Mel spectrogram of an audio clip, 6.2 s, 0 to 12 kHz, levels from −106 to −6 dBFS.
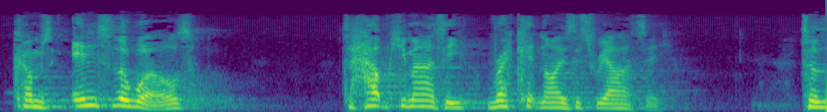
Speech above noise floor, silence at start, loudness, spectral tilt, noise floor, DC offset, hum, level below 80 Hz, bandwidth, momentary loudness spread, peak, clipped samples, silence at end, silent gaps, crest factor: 55 dB; 0.1 s; -23 LUFS; -7.5 dB/octave; -77 dBFS; under 0.1%; none; -68 dBFS; 7.6 kHz; 12 LU; -4 dBFS; under 0.1%; 0 s; none; 20 dB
